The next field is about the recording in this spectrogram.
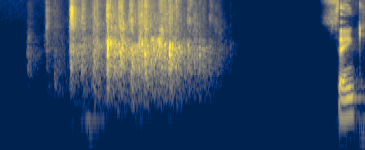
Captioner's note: audience applauds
